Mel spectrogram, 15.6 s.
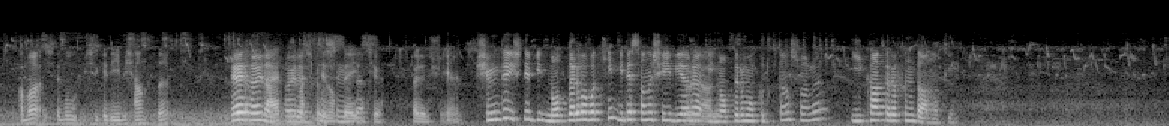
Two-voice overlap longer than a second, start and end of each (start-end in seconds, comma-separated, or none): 3.1-4.9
